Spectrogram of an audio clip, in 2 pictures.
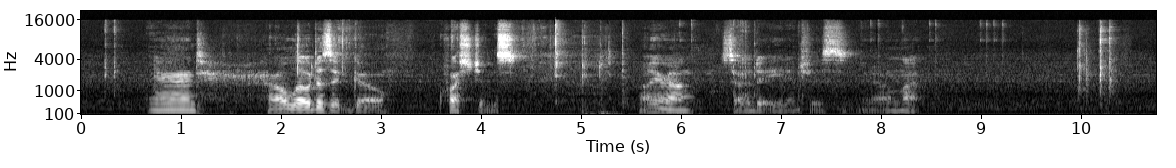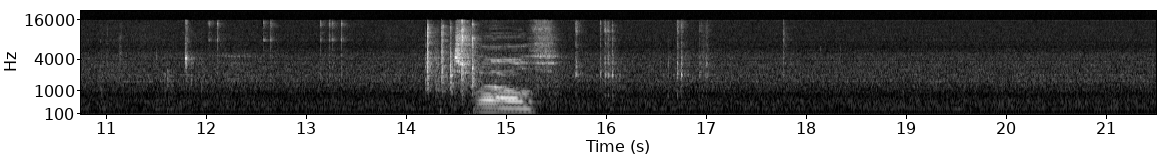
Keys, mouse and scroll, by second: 0.2 middle click, 5.9 click, 6.5 middle click, 7.1 scroll up 1, 7.8 click, 8.4 click, 8.9 click, 9.1 click, 12.0 click, 12.5 click, 13.1 click, 15.6-16.0 scroll down 3, 16.6 scroll down 2, 16.9 scroll up 2.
